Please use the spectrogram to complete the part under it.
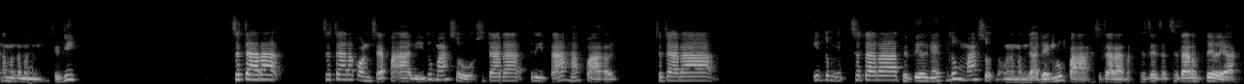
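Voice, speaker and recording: A man's voice: on the high side, expressive, fairly quick, pauses often, pushed and bright. A man, an insurance agent giving a chatty motivational talk about his own experience and often addressing his listeners as friends.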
